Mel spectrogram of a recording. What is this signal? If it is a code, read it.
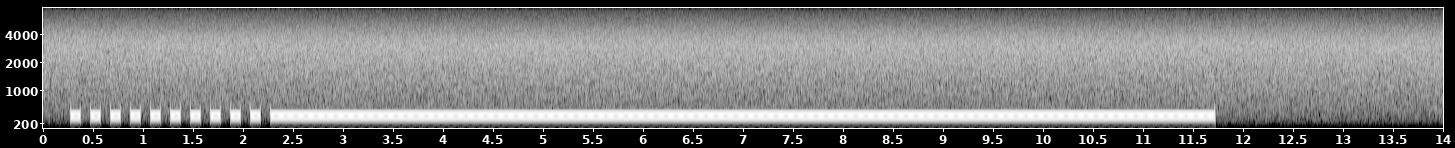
Telephone call progress tone (North American plan), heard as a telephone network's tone, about 350, 440 Hz, 0.1 s on and 0.1 s off. Stutter dial tone.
